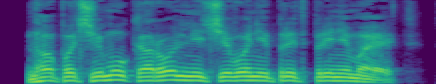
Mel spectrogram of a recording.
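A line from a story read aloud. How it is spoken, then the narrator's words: Plain. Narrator (Russian): спросил отец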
